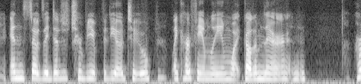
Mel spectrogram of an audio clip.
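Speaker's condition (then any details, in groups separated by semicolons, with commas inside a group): ALS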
